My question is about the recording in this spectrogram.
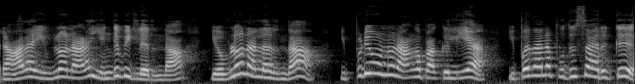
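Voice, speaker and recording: A woman voicing a sharp-tongued young woman in a cartoon drama who scolds and accuses her in-law. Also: sits high, animated, brisk. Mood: scornful. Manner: scornful, quarrelsome. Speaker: cartoon voice actor. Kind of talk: Tamil cartoon drama dialogue.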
